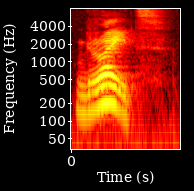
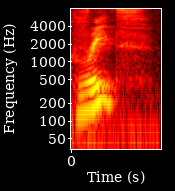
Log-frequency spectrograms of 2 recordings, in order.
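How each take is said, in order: First: The vowel rhymes with state. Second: The vowel rhymes with seat. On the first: "none but an Irishman would pronounce it great" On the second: "it should be pronounced so as to rhyme with seat, like great"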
